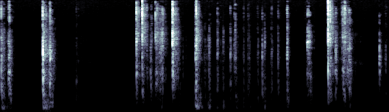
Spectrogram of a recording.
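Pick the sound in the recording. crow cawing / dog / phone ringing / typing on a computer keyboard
typing on a computer keyboard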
